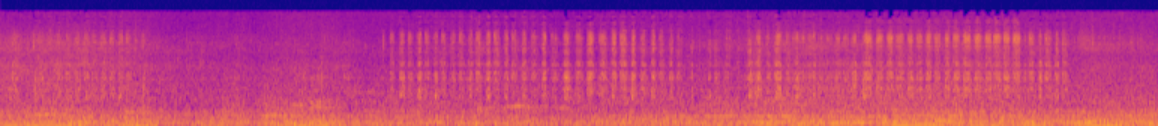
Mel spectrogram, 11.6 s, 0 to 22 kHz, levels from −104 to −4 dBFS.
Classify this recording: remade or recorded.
recorded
